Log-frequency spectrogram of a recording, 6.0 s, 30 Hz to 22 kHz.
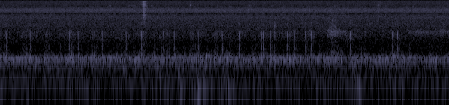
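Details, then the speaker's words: Casablanca 19th Century ceiling fan at speed four, steady mid-pitched hum amplified through metal-to-metal motor and blade mounting with no rubber; owner suspects worn bearings causing faint clicking. "Since there is no rubber of any kind in between the motor and the blades and all that, it's nothing but metal to metal. So when you change the speeds and when the motor runs, it's really amplified."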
